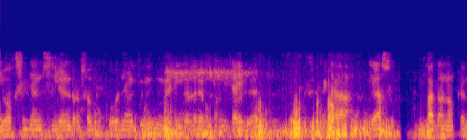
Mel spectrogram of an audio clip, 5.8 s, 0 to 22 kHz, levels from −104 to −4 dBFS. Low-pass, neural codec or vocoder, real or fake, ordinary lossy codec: 5.4 kHz; codec, 24 kHz, 3 kbps, HILCodec; fake; none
